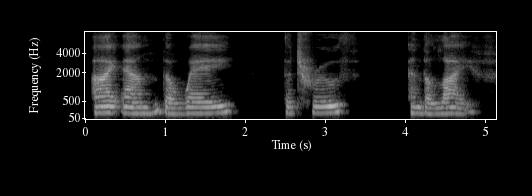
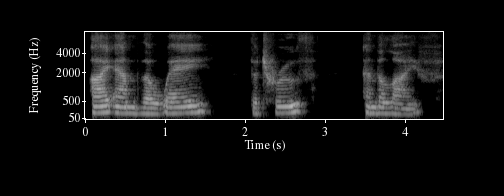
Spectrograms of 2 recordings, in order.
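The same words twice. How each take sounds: First: It is said with strong, owning conviction. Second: It is said plainly, without extra conviction.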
